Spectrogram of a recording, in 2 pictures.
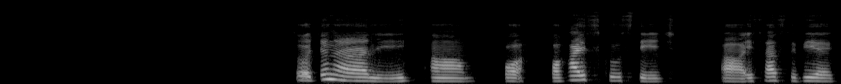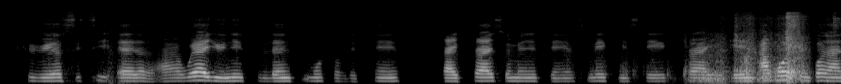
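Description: No technical faults are audible in this speech.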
